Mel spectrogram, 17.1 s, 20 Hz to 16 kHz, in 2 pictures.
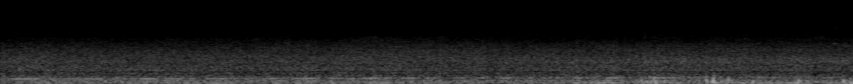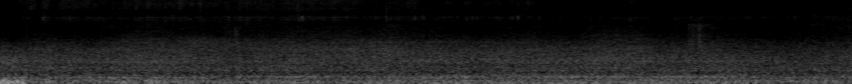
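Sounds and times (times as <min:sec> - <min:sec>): outdoor background noise: 0:00.0 - 0:17.0
wind buffeting microphone: 0:06.1 - 0:17.0.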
